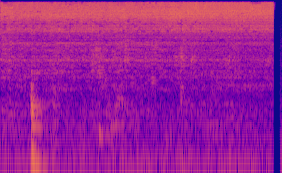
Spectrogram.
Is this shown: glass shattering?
no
